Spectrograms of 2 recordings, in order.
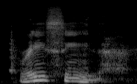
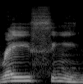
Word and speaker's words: Racine: was called it Racine some people gave Racine they really emphasized a long a and then they they kind of put equal emphasis on both ray and seen Racine so I want to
